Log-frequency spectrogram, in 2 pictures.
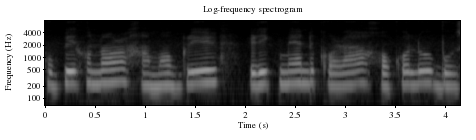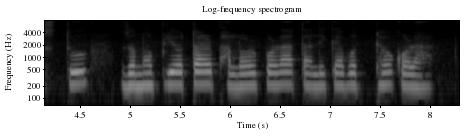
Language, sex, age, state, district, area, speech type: Assamese, female, 30-45, Assam, Biswanath, rural, read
